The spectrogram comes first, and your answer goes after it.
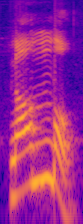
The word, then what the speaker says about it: লম্ব: মজা করে ফেলতে পারো ব অথবা ম এর সাথে বফলা যুক্ত হলে ব এর উচ্চারণ অবিকৃত থাকে লম্ব লম্ব দেখ লম্ব লম্ব বিম্ব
